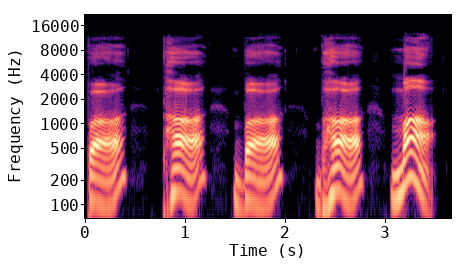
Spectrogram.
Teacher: दोनों होठों को मिलाना पड़ता है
